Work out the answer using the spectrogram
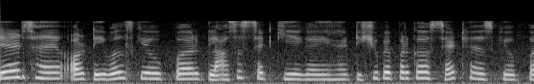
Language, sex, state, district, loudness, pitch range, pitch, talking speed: Hindi, female, Chhattisgarh, Raipur, -16 LUFS, 235-285 Hz, 255 Hz, 190 wpm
